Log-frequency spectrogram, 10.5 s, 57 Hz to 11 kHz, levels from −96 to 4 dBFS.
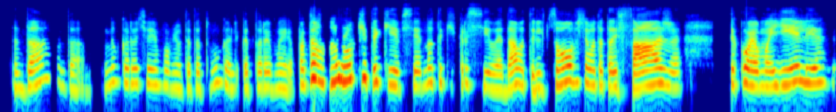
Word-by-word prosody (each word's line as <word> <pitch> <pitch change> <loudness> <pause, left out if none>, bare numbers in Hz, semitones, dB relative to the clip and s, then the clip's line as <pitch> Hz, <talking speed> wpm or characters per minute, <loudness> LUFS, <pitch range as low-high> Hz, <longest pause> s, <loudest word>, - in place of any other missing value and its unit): Да-да. 195 - -6 0.2
Ну, 235 +5 -11
короче, 220 -1 -5
я 210 - -7
помню 195 -3 -11
вот 175 +1 -12
этот 180 0 -10
уголь, 205 -4 -9
который 185 +1 -7
мы 175 0 -10
потом 235 +3 +5
руки 270 +4 +5
такие 220 -5 -2
все 190 +1 -6
ну, 225 +4 -5
такие, 225 -3 -13
красивые, 190 -5 -7
да. 180 +6 +1
Вот 210 -6 -6
и - - -1
лицо 205 +9 +1
всё 235 -1 -3
вот 205 - -3
в - - -2
этой 190 -1 -1
саже. 195 +2 +4 0.6
Такое 210 -1 +3
мы 195 0 -3
ели. 225 +3 +1
210 Hz, 165 wpm, -23 LUFS, 185-230 Hz, 0.6 s, потом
